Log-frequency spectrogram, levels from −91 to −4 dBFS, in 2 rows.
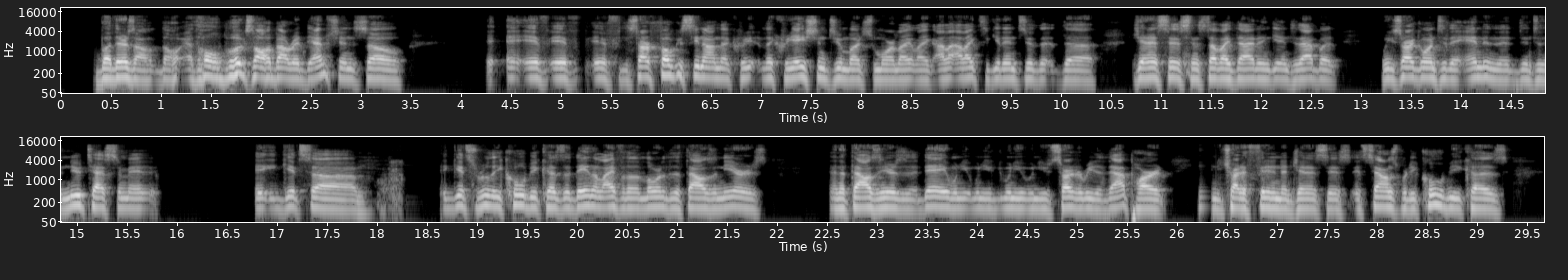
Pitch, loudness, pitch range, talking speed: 135 Hz, -27 LUFS, 130-145 Hz, 220 wpm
